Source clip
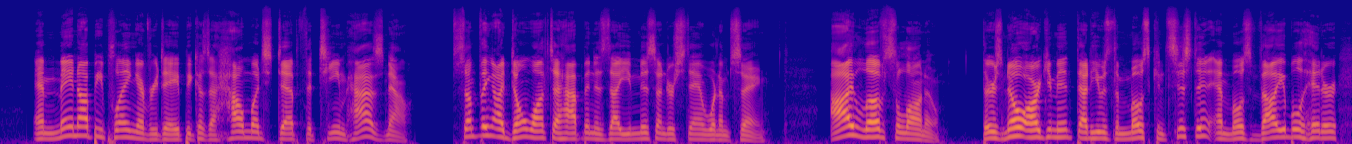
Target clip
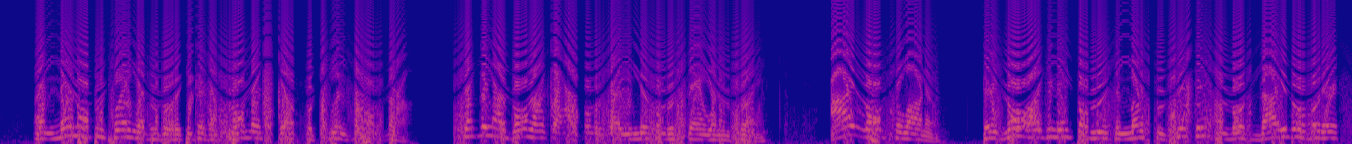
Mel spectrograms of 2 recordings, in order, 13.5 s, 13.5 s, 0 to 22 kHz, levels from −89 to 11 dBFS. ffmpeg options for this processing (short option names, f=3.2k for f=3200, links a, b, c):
-filter_complex "[0:a]asplit=3[a][b][c];[a]afade=t=out:st=3.22:d=0.02[d];[b]agate=range=-33dB:threshold=-30dB:ratio=3:detection=peak,afade=t=in:st=3.22:d=0.02,afade=t=out:st=3.89:d=0.02[e];[c]afade=t=in:st=3.89:d=0.02[f];[d][e][f]amix=inputs=3:normalize=0,asettb=1/sr,asplit=3[g][h][i];[g]atrim=end=5.474[j];[h]atrim=start=5.47:end=6.13,asetpts=PTS-STARTPTS,afade=t=in:d=0.004:c=qsin,afade=t=out:st=0.656:d=0.004:c=qsin,highpass=470[k];[i]atrim=start=6.126[l];[j][k]acrossfade=d=0.004:c1=hsin:c2=qsin[m];[m][l]acrossfade=d=0.004:c1=qsin:c2=hsin,acompressor=threshold=-31dB:ratio=5,flanger=delay=8.8:depth=8.8:regen=-12:speed=1.3:shape=sinusoidal,acrusher=samples=22:mix=1:aa=0.000001:lfo=1:lforange=22:lforate=1.4,volume=-1dB"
